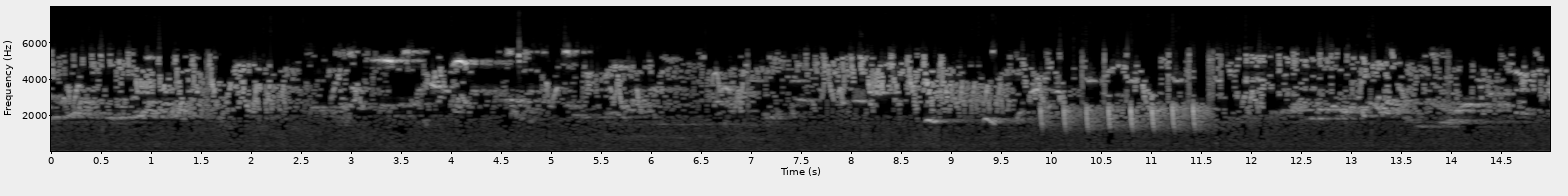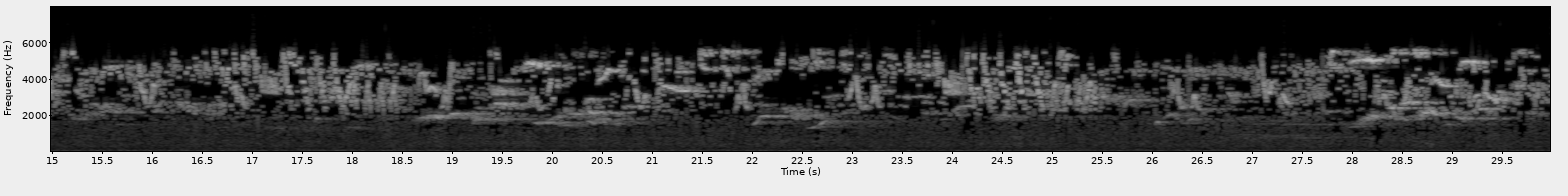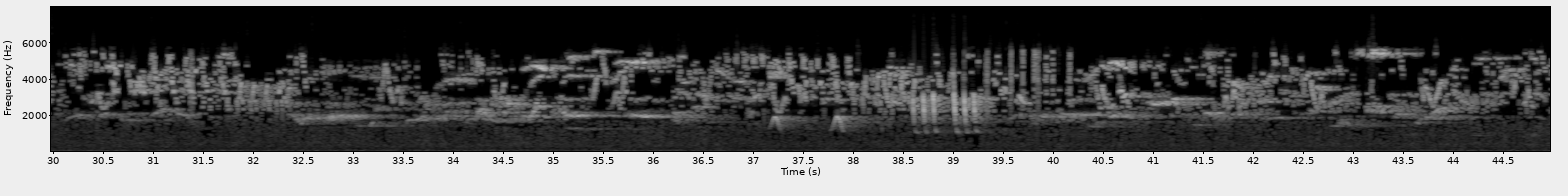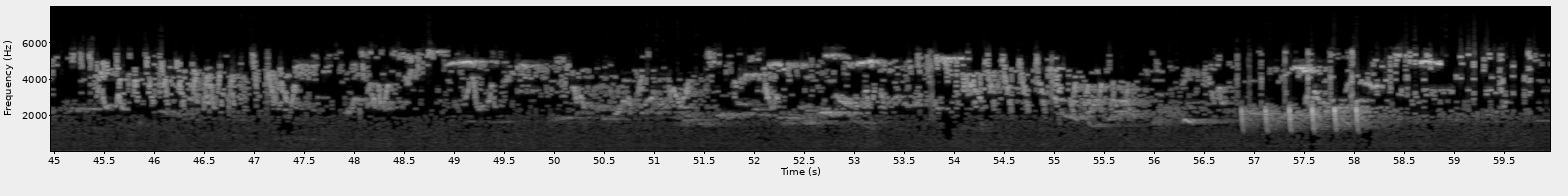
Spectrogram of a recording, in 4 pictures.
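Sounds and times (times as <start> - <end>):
songbirds chirping and singing: 0.0 - 59.9.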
